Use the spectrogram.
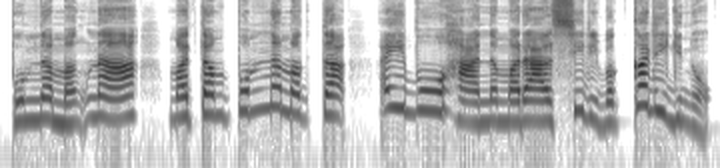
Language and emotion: Manipuri, angry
